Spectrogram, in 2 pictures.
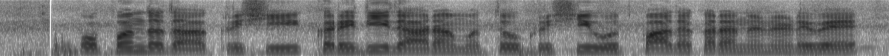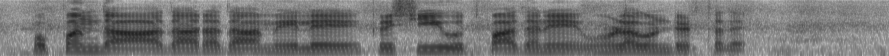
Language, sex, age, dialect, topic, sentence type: Kannada, male, 31-35, Mysore Kannada, agriculture, statement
